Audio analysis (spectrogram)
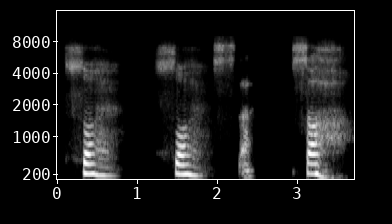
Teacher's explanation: Kalau soh itu betul tempatnya. Tapi pita suaranya terlalu lebar. Harusnya dia kebukanya sedikit.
